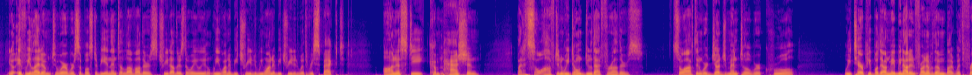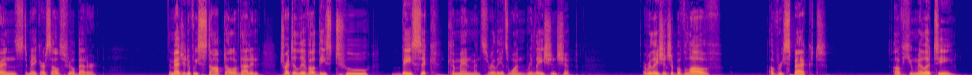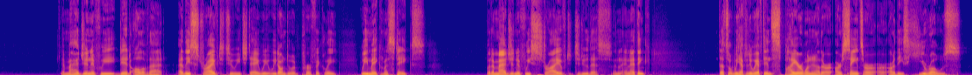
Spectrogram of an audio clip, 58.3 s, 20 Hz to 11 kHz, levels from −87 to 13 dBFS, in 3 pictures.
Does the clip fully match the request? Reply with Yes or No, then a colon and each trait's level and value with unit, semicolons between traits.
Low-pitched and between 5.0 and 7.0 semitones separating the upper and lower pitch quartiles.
Yes: low, 100 Hz; average, 5.3 semitones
